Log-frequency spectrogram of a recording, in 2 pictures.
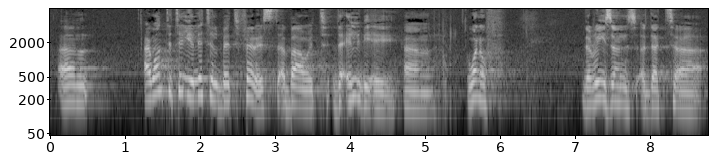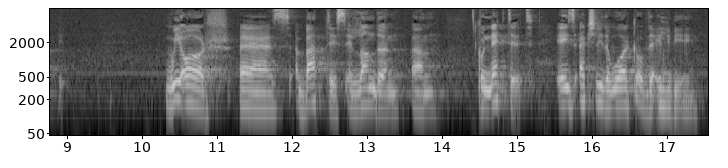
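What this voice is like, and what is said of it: Egyptian-accented English. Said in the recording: “what type of accent is this ... I am originally Egyptian”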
